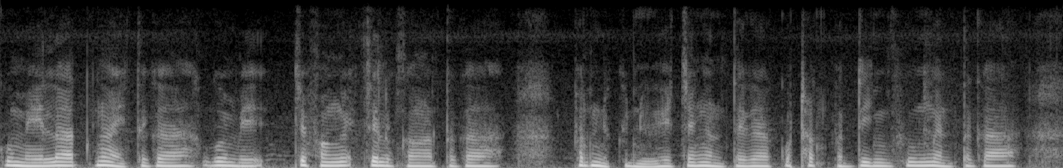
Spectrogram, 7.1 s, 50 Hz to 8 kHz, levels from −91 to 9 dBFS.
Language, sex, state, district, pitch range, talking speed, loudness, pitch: Wancho, male, Arunachal Pradesh, Longding, 155-175 Hz, 205 wpm, -15 LUFS, 160 Hz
